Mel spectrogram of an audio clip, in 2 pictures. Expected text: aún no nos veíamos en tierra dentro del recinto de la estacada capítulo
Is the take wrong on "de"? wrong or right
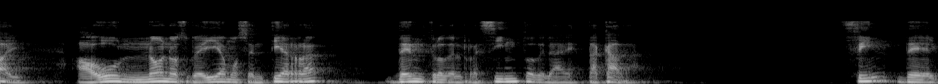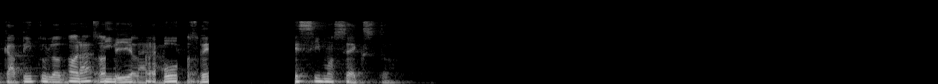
right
